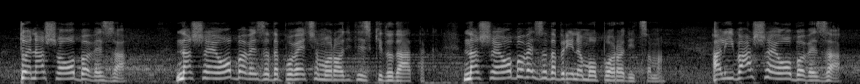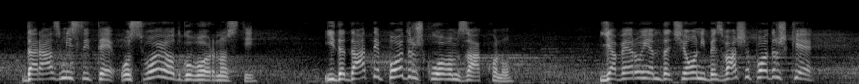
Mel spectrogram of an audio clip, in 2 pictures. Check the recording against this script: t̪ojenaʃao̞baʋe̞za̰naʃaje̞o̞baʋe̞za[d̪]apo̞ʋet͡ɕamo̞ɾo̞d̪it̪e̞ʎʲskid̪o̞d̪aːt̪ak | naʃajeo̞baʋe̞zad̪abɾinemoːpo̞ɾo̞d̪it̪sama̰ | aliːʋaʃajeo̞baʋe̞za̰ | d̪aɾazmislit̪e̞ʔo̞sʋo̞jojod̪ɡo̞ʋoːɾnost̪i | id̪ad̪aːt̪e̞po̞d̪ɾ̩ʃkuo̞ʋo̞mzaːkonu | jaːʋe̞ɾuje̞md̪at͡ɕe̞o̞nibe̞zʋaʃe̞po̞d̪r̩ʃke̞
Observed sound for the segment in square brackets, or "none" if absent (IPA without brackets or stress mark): d̪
